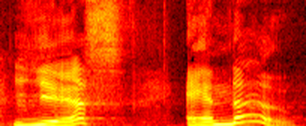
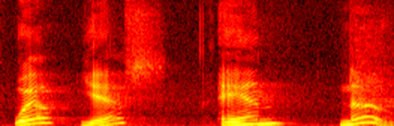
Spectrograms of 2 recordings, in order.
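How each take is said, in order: First: "Yes and no" drawn out very slowly with a falling no; emphatic, settled yes and no; very slow, firm yes and no. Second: Drawn-out yes and no with a rising end; slow, questioning yes and no. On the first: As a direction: land the no down hard. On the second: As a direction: stretch it slowly and lift the no. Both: Shown as a demonstration. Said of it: "How do you like that for a politically correct answer?".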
